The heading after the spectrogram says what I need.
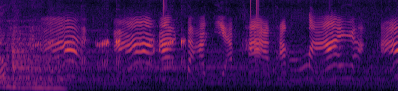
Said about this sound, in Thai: ในขณะที่สิงโตได้เดินไปเดินมาอยู่นั้น กบตัวหนึ่งได้กระโดดออกมาจากที่หนองน้ำและส่งเสียงร้อง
